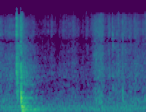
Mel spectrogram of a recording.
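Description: Thin plastic packaging bag crinkling and rustling as a plastic ladle is unwrapped, with one sharp click about a third of a second in.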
